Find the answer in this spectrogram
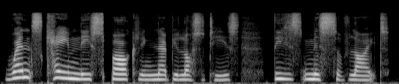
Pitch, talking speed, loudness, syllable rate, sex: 240 Hz, 135 wpm, -17 LUFS, 4.9 syllables/s, female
